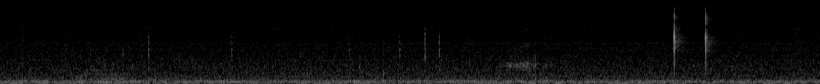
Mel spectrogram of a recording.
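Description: Quiet room tone with a few faint ticks, then two sharp clicks about a third of a second apart near the end.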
